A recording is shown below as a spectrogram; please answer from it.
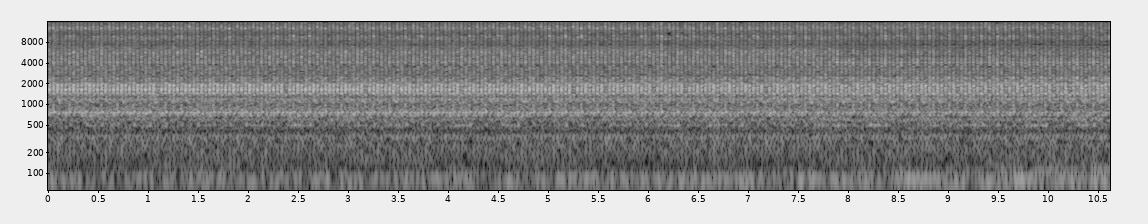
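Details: Ford Fiesta; steady fast tick about three per second over a loud, coarse idle; engine ticking and harsh, raised engine noise, cause unknown.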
